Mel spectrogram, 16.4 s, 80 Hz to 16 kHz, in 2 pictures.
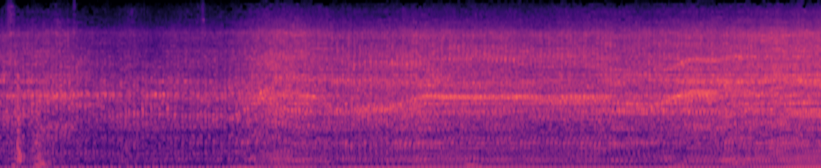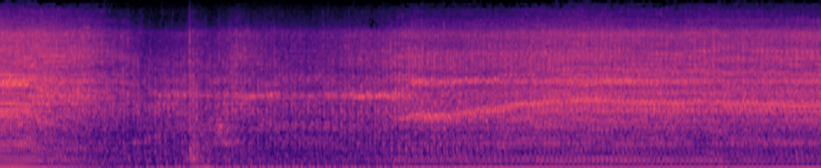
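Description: KTM 890 Adventure's parallel-twin engine under way at low speed, its revs rising and falling several times as the throttle is opened and closed. About nine and a half seconds in, the revs drop briefly, then climb again a couple of seconds later.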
